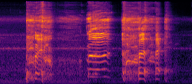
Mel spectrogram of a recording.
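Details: An adult gives a few harsh, explosive coughs in quick bursts, with a brief voiced, tonal throat sound between them and faint room hum; real cough.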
